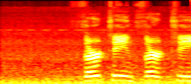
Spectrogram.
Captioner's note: wind gushing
